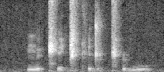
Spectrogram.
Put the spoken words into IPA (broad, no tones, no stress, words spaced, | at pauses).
ŋø ǁʰeɡ͡ǁɯʈʰedɔ ɽʏǁʰøɽi̤wu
